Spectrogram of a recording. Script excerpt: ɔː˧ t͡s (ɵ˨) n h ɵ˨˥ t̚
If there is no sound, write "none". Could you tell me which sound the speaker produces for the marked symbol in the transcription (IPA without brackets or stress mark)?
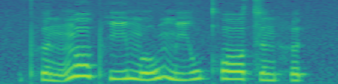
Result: ɵ˨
